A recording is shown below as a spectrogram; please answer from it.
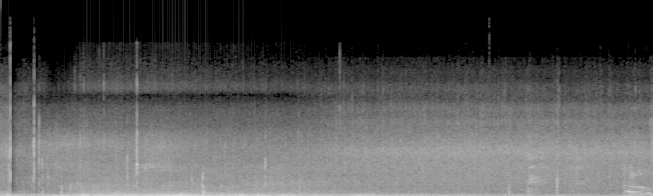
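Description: Steady rain falls with rumbling thunder rolling low and heavy, easing gradually toward the end.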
